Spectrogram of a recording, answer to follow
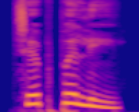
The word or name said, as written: ಚೆಪ್ಪಲಿ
